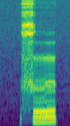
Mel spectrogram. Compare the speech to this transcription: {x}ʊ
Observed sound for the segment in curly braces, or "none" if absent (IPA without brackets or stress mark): x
